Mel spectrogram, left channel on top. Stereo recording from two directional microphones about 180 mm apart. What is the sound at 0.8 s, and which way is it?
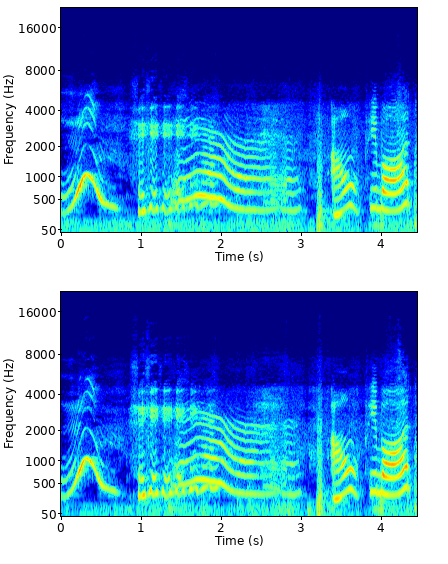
Speech, 35° right (ahead or behind).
